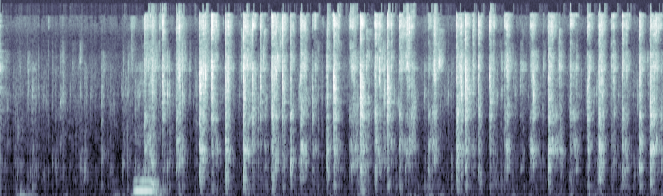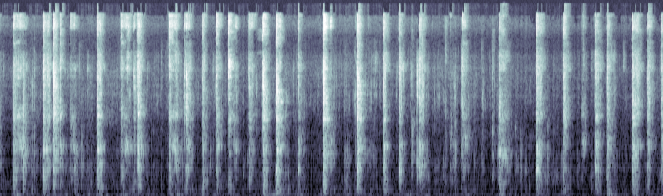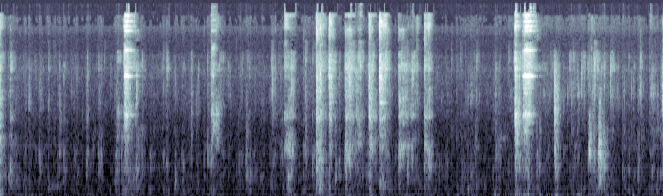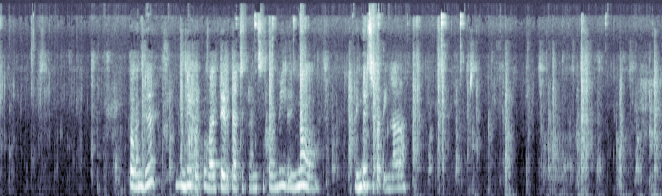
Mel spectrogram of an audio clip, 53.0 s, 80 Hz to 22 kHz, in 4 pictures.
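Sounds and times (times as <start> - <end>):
metal spoon scraping a pan: 2.9 - 26.9, 28.8 - 29.4, 30.6 - 31.0, 32.0 - 35.4, 36.8 - 37.4, 41.6 - 53.0.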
